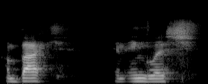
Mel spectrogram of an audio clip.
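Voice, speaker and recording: A Swedish man, speaking English, narrates his workout on camera in a reflective training vlog. He talks slowly and thoughtfully in halting phrases full of pauses and restarts, his pitch flat and even.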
